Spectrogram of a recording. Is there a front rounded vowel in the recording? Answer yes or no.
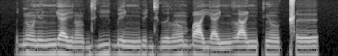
yes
